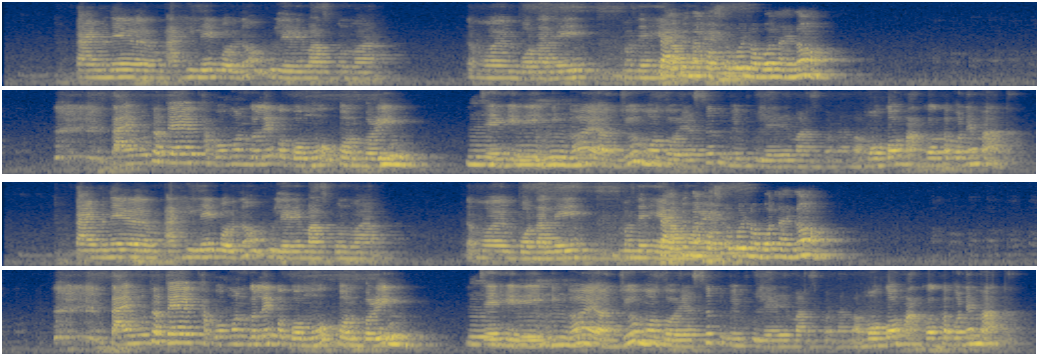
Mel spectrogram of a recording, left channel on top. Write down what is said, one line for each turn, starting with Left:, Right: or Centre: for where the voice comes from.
Right: তাই মানে আহিলেই কয় ন, ভুলেৰে মাছ বনোৱা। মই বনালেই মানে, সেয়া
Left: তাইতো
Right: হয়
Left: ইমান কষ্ট
Right: আৰু।
Left: কৰি নবনাই ন
Right: <unintelligible> তাই মুঠতে খাব মন গ'লে ক'ব মোক, ফোন কৰি।
Left: উম উম
Right: যে, হেৰি
Left: উম
Right: কি
Left: উম
Right: কয়। অঞ্জু মই গৈ আছো তুমি ভুলৰে মাছ বনাবা, মই কওঁ মাংস খাবনে মাছ?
